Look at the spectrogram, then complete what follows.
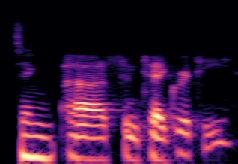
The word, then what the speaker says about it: Syntegrity: Also, for my listeners, you can go to their website, which is Syntegrity, or let me pronounce that for me, would you? Syntegrity.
